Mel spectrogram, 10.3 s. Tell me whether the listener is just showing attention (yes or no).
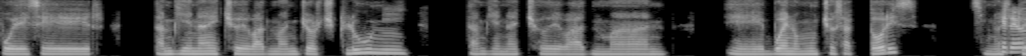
no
